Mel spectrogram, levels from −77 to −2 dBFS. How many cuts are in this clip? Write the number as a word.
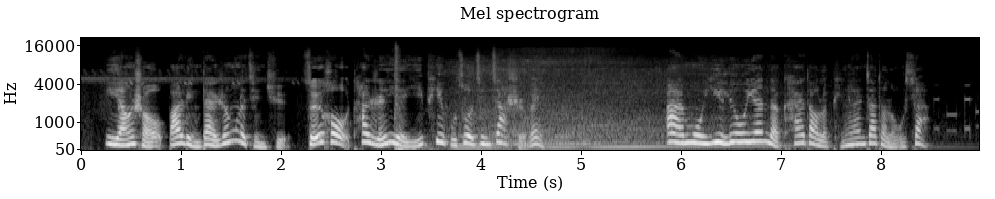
one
